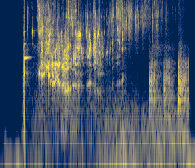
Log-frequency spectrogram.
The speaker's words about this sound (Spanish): Agüita o líquido o algo en un vaso.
